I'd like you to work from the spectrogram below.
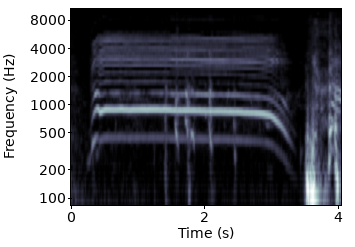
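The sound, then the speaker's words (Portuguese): A single loud, sustained scream held steadily for about three seconds before trailing downward, like a drawn-out goal celebration, followed by a brief burst of noisy voices. “Que animalesco isso, velho.”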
